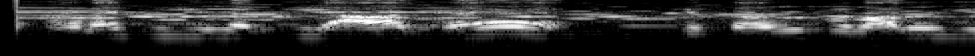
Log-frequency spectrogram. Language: Pashto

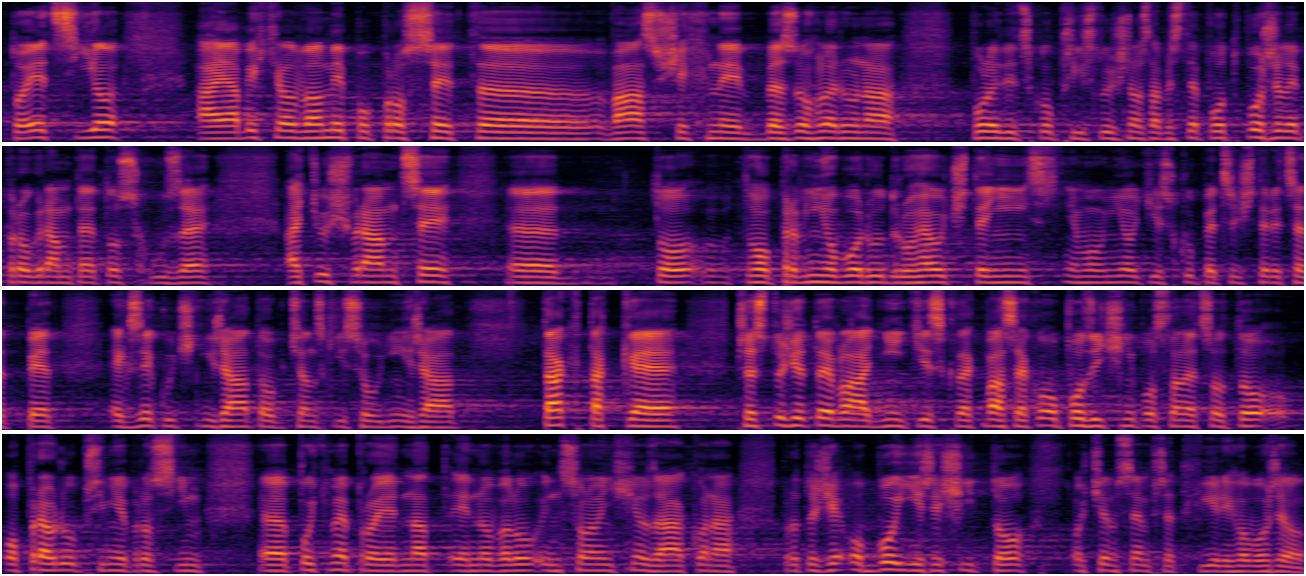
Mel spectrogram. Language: Czech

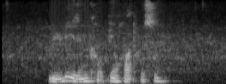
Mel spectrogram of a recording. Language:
Chinese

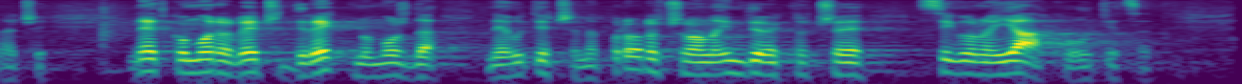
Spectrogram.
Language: Croatian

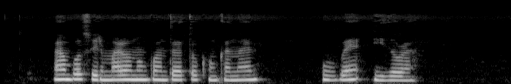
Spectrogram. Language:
Spanish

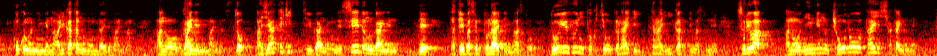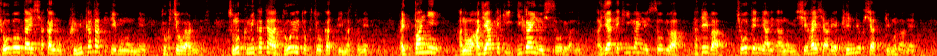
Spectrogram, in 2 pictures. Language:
Japanese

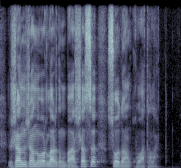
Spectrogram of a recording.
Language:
Kazakh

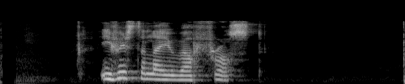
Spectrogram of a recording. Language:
Icelandic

